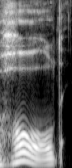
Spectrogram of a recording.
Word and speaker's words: hold: I need to hear that D. Hold. Hold. The D in English, especially at the end of words, are lost.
